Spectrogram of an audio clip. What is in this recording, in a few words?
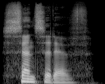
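"sensitive", English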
